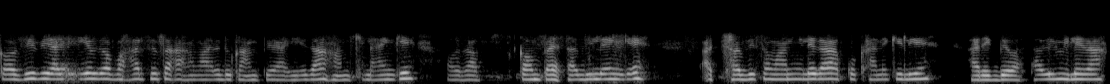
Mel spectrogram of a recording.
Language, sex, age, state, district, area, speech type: Hindi, female, 18-30, Uttar Pradesh, Chandauli, rural, conversation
